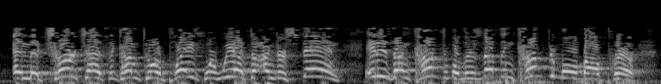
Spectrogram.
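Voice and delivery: full-force sermon delivery; impassioned preaching. Acted. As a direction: build from firm appeal to high, driving exhortation.

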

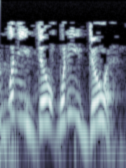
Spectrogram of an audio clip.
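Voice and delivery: high, imitated angry questioning; retold fury. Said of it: "he was furious".

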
